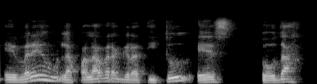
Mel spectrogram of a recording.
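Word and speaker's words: תודה: Hermanos, en hebreo la palabra gratitud es todá, así es como se pronuncia en hebreo, todá.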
